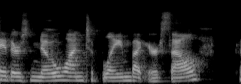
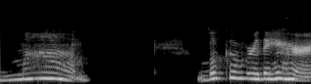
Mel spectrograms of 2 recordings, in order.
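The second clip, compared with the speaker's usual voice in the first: put-on very slow, sweet, pitched-up little kid voice; 6 semitones higher, 4 dB louder than usual. A mother retells her son calling her attention near a volcano, in Cooper's sweet little voice. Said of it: "Cooper's sweet little voice, he goes".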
